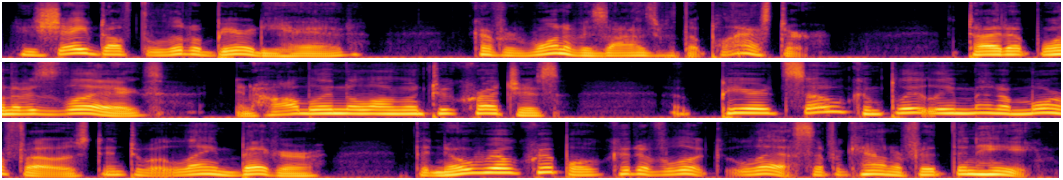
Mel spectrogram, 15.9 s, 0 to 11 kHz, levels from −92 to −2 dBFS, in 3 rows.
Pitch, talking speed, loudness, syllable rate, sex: 155 Hz, 185 wpm, -17 LUFS, 5.6 syllables/s, male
